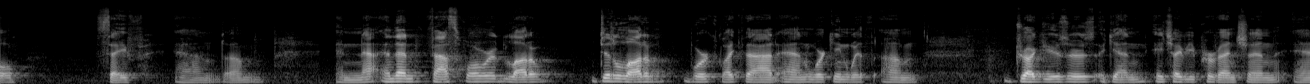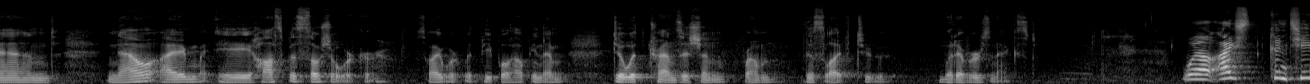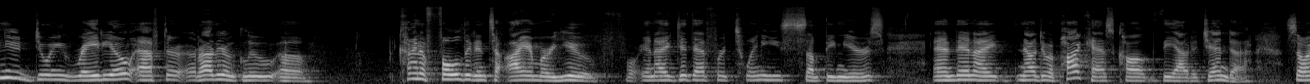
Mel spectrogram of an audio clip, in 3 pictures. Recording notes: Together On the Air: LIVE on Radio, co-presented by dublab and ONE Archives Foundation. This show was recorded in front of a live audience as part of ONE Archives Foundation’s latest exhibition Together On the Air. Radio GLLU co-hosts reunited on air.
